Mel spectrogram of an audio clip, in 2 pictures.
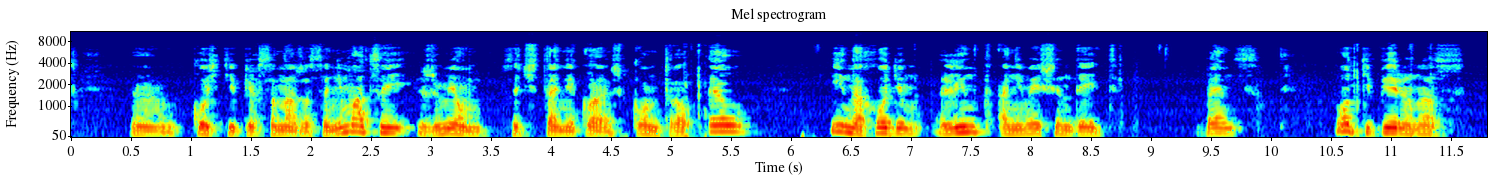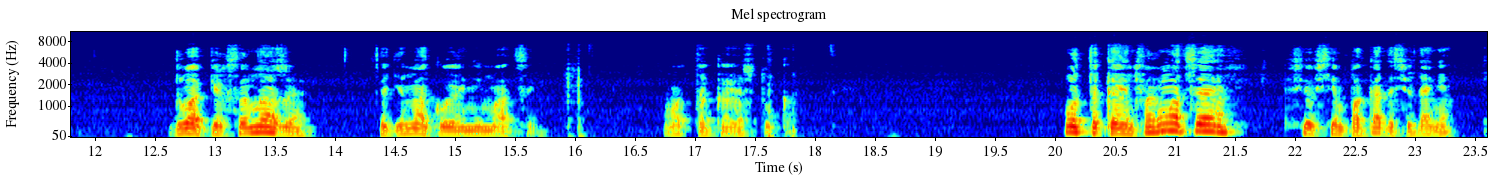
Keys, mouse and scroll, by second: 4.9 ctrl+l, 11.0 space, 18.7 space.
